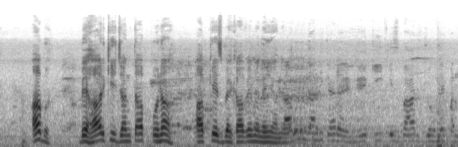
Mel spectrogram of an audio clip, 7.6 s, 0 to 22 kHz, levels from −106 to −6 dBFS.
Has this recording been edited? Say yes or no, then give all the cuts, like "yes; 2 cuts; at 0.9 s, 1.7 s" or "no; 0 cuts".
no; 0 cuts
